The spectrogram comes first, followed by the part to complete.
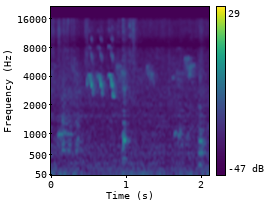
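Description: Chickens clucking quietly, with a few short high peeps about half a second in, over a low steady hum.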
